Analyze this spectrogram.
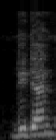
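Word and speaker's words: didn't: क्योंकि डिड plus not is equal to डिडंट ही बोल सकते हैं, डिड नॉट ही बोलेंगे, डिन भी बोलेंगे, क्योंकि DIN और वहाँ पर जो है सो साइलेंट T हो जाता है, इसलिए इसको हम डिन के भी नाम से जानेंगे।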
